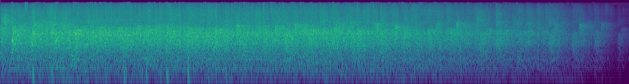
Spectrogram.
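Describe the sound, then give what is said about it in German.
An audience of students, teachers and professors in a large concert hall applauds at the end of a live interview, in a dense, steady wash of clapping that holds strong for several seconds, then thins and fades out near the end. No one speaks over it. “Ja, dann ein Applaus.”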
